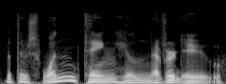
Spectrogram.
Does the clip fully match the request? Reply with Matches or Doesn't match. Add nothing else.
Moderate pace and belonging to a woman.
Doesn't match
